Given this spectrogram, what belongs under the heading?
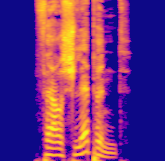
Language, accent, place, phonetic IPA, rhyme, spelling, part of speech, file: German, Germany, Berlin, [fɛɐ̯ˈʃlɛpn̩t], -ɛpn̩t, verschleppend, verb, De-verschleppend.ogg
- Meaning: present participle of verschleppen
